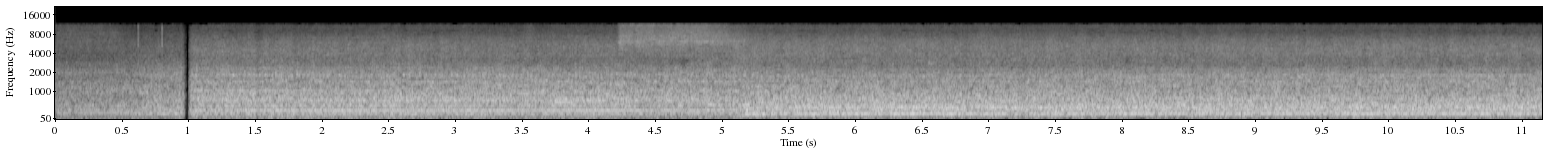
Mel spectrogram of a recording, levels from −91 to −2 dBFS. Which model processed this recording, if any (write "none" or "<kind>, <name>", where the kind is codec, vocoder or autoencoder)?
autoencoder, DAC-VAE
